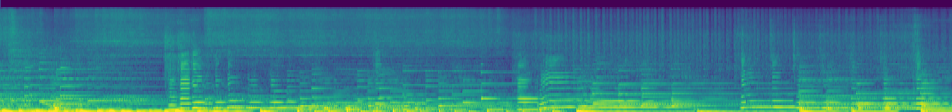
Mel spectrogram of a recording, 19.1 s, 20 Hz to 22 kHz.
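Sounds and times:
tenor saxophone melody: 0:00.0 - 0:08.5, 0:10.3 - 0:11.8, 0:14.8 - 0:19.0
drum kit: 0:00.0 - 0:19.0
walking double bass: 0:00.0 - 0:19.0.

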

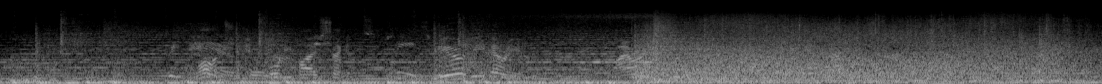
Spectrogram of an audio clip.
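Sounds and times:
music: 0:00.0 - 0:11.0
rocket rushing roar: 0:06.2 - 0:11.0.

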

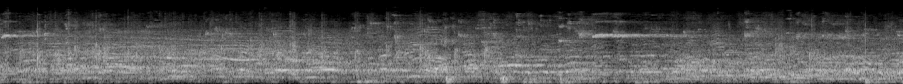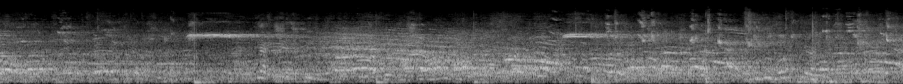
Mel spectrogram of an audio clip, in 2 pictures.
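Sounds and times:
babble of voices: 0:00.0 - 0:18.0
sneakers squeaking: 0:03.5 - 0:12.1, 0:14.4 - 0:18.0
basketball bouncing on wooden court: 0:16.8 - 0:17.8.

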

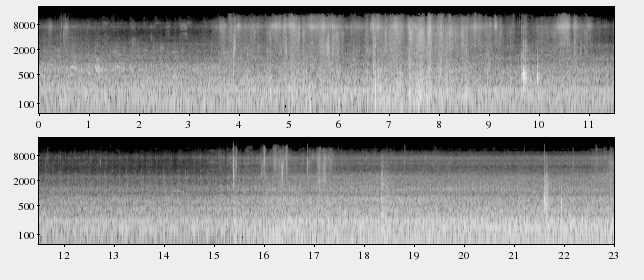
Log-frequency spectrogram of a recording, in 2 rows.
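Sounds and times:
truck engine running: 0:00.0 - 0:23.0.

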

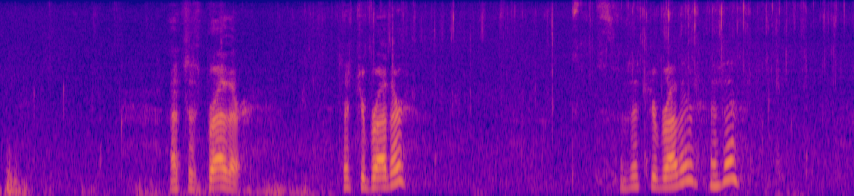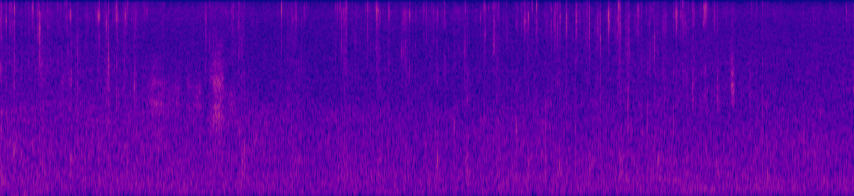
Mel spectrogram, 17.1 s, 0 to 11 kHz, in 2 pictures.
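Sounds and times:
raccoon chewing food: 0:00.1 - 0:17.0.

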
